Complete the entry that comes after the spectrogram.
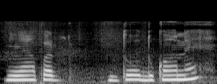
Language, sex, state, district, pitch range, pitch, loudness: Hindi, female, Uttar Pradesh, Shamli, 200-220 Hz, 210 Hz, -12 LUFS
